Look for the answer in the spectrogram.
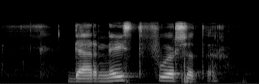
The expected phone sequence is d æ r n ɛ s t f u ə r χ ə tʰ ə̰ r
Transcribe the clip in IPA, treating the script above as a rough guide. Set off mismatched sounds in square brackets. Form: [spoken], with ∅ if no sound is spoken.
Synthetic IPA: d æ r n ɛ s t f u ə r [s] ə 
